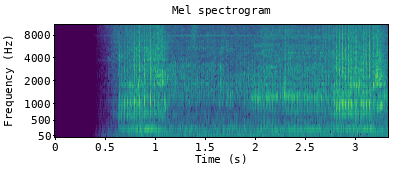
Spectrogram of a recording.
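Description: An American bison bellows in a deep, rough, sustained roar that rumbles on for nearly three seconds without a break.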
